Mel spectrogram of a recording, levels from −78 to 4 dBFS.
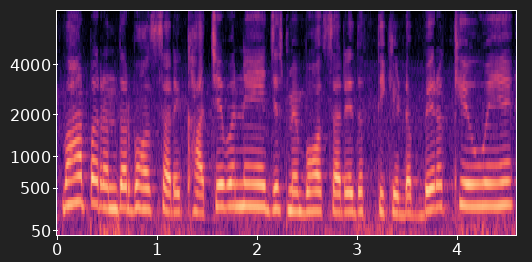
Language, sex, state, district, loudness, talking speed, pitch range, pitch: Hindi, female, Uttar Pradesh, Lalitpur, -12 LUFS, 220 wpm, 225-280 Hz, 260 Hz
